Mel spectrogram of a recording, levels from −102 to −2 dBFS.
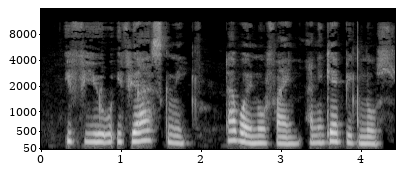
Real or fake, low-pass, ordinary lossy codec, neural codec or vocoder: fake; 14.4 kHz; MP3, 48 kbps; vocoder, 44.1 kHz, 128 mel bands every 512 samples, BigVGAN v2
